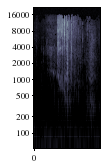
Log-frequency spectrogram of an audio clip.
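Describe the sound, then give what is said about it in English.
A crisp, brittle crunch of someone biting into a PC homestyle-seasoned potato chip (sage, savory, marjoram, thyme and black pepper), a burst of bright crackling that peaks briefly and then fades into softer chewing. “I mean, PC, it smell like PC tends to do a lot of like imitation chips.”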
